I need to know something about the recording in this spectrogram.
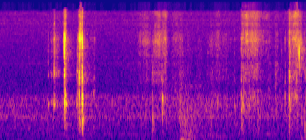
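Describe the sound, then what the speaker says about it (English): A hole punch snaps through a paper Christmas tag in a few quiet, sharp clicks and crunches, with faint handling rustle between them in a still room. "and punch the hole"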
